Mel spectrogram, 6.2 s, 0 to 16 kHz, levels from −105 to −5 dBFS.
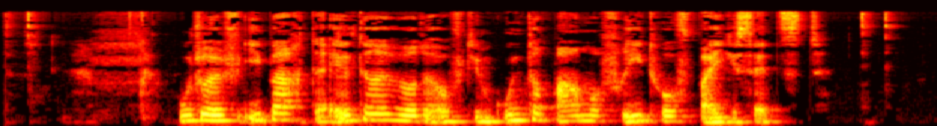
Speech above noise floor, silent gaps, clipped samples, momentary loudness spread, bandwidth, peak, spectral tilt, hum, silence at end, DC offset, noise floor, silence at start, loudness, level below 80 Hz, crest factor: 29 dB; none; under 0.1%; 13 LU; 12 kHz; -10 dBFS; -4 dB/octave; none; 0.3 s; under 0.1%; -57 dBFS; 0.05 s; -28 LUFS; -66 dBFS; 20 dB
